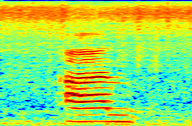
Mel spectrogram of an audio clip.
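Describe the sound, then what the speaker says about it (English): Tomatoes fry in a pan for chicken dopiaza, giving a steady sizzle throughout, with a brief humming tone rising over it midway. "I'm frying off these tomatoes. I'm going to toss them about."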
